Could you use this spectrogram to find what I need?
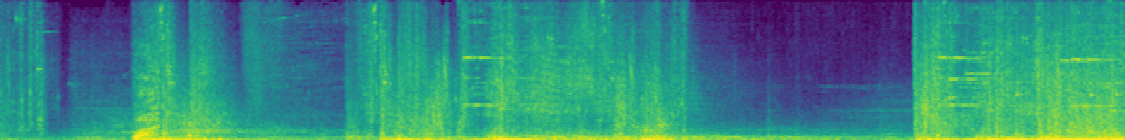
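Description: Game characters' attacks clash with sharp hits.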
